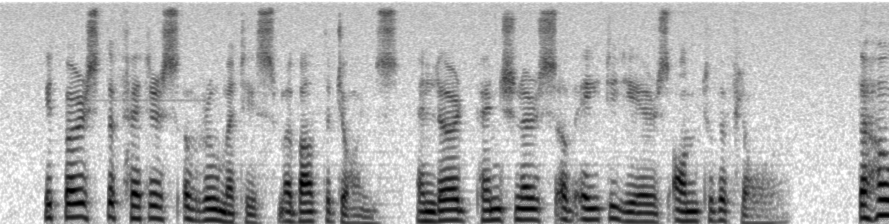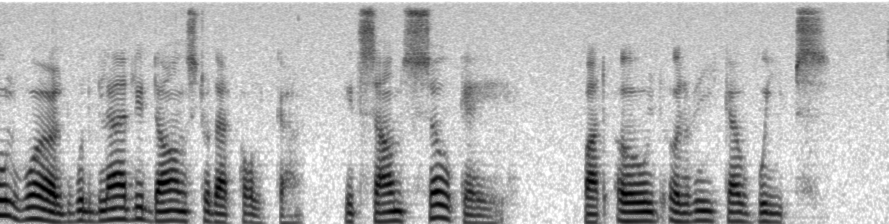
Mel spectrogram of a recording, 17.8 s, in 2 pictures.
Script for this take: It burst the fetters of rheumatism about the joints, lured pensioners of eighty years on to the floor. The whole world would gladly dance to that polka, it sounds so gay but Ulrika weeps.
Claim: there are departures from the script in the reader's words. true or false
true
